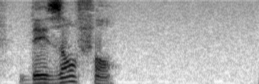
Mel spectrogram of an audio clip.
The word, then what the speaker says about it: des enfants: So it's des enfants. Repeat. Des enfants. Okay, so final T and final S is not pronounced.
